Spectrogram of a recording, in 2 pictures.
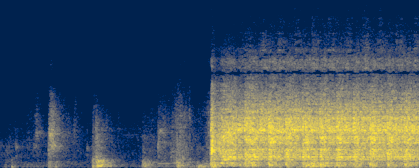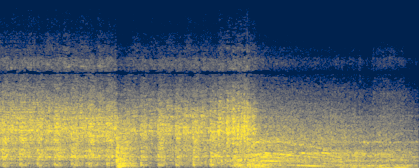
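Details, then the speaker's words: Manual Mini Cooper (supercharged) after reassembly, coolant bleed plug out; cranks, catches and settles into an uneven, hissy, wavering idle, running rough; owner suspects a vacuum leak; throttle body butterfly later found not seating fully closed. "Because I think it sounds like a vacuum leak. Yeah, I'm gonna leave that so I can, because I have this plug out for burping it. I'm gonna start it, even though it runs like crap."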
